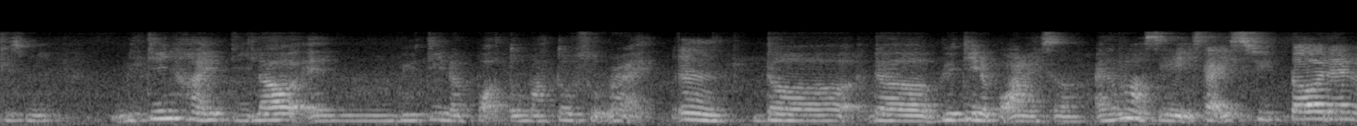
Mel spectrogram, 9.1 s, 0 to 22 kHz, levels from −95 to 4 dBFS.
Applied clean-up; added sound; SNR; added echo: none; none; none; none.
